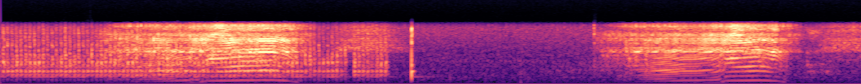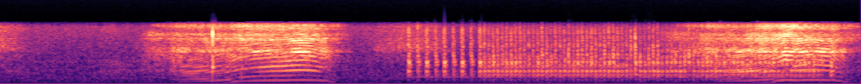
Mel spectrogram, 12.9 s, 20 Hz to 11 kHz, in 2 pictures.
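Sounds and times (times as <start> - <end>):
long snores: 0.0 - 3.0, 4.5 - 6.0, 7.6 - 9.7, 11.3 - 12.9
buzzing fluttering snore: 0.0 - 3.1, 7.6 - 12.9.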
